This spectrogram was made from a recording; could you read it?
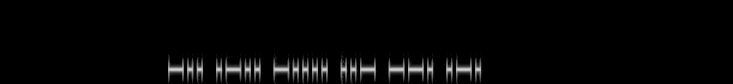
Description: Morse code, heard as a keyed tone, about 25 wpm, 690 Hz. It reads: DL6UGR
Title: DXCC-100 Call Signs - 6 Characters - Repeated 3x - 25wpm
